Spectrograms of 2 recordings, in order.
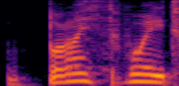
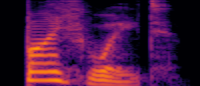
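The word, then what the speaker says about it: Bythwaite: free and the show is being held in bwe Hall sorry how do you spell that b y t h w a i t e b weight is it easy to find I'm not very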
